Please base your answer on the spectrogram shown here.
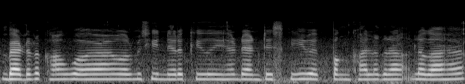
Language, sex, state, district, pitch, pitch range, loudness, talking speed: Hindi, female, Punjab, Pathankot, 235 Hz, 230-240 Hz, -17 LUFS, 205 wpm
